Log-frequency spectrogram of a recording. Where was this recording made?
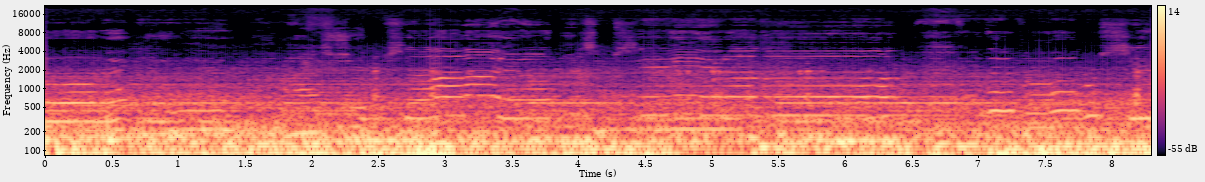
in a car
